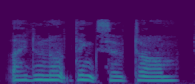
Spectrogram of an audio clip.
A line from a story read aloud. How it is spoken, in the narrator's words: she mumbled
